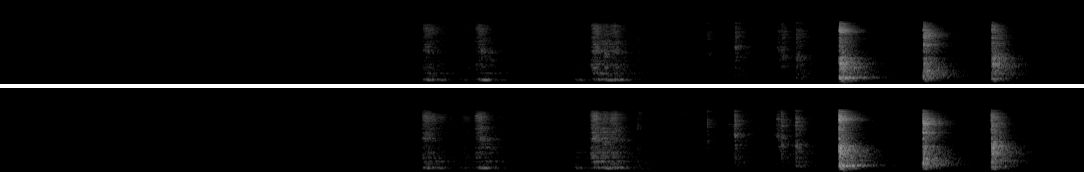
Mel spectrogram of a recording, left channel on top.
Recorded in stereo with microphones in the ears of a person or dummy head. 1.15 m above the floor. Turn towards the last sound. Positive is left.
turn(degrees=-70)  # may be behind; listen again after turning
